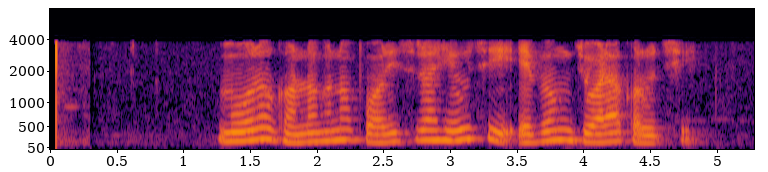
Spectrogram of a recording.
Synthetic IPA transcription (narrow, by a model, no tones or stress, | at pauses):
moɾɔɡʱɔɽɔɡʱɔñɔpɔɾisɾaɦewt͡ʃʰiʔebɔŋd͡ʒaɭakɔɾut͡ʃʰḭ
